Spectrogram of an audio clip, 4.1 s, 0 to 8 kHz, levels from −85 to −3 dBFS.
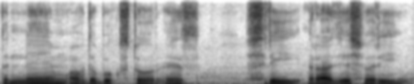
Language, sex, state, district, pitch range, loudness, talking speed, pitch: English, male, Karnataka, Bangalore, 115-135 Hz, -15 LUFS, 130 wpm, 125 Hz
